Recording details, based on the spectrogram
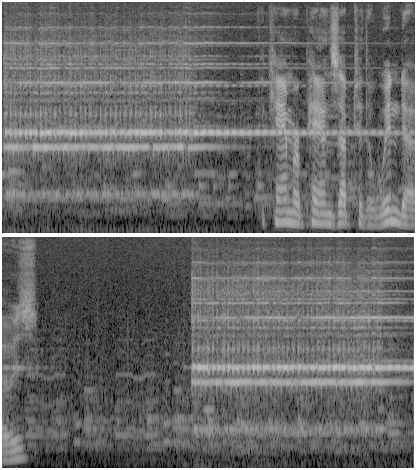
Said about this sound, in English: The scene shifts to Goldie's empty apartment. There's a close up of a candlestick phone, and it's ringing.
